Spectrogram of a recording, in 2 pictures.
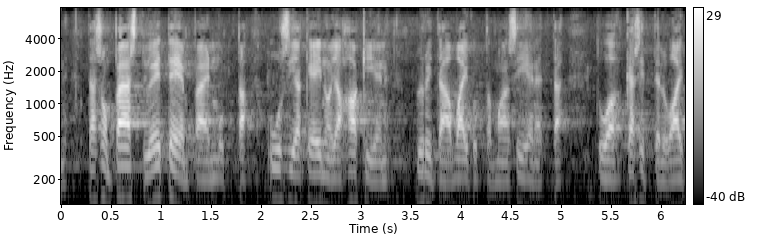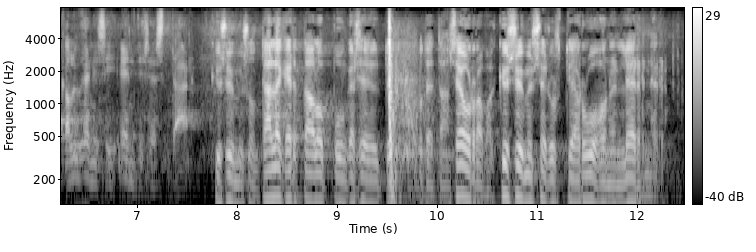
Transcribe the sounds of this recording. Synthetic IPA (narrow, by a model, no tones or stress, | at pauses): t̪æsompæːst̪yet̪eːmpæinmut̪ːɑʔuːsiɑkeinojɑhɑkien | pyrit̪æːʋʋɑikut̪ːɑmɑːnsiːhenet̪ːæ | t̪uokæsit̪ːelyɑikɑlyhenisiʔent̪isest̪æ̰ːnkysymysont̪ælːækert̪ˑɑːlopːuːŋkæsit̪elt̪yot̪et̪ɑːnseˑurˑɑːʋɑkysymysedust̪ɑjɑruohonenlernḛr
